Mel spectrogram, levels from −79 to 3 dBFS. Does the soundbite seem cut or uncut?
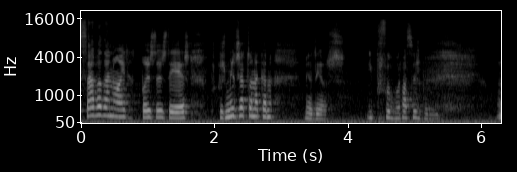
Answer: cut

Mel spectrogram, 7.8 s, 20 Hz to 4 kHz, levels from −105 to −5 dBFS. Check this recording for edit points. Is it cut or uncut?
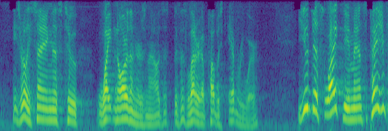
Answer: uncut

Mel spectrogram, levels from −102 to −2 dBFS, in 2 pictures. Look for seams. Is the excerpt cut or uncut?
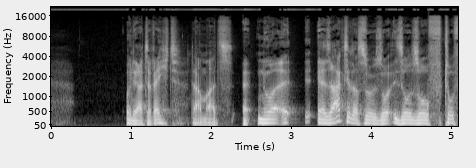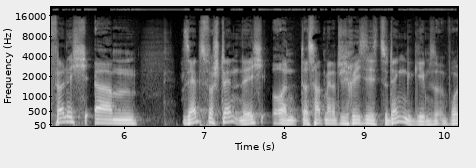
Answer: uncut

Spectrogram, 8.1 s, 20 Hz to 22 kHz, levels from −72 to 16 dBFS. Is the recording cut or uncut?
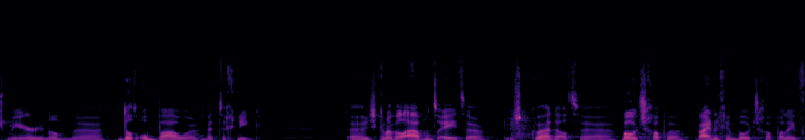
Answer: cut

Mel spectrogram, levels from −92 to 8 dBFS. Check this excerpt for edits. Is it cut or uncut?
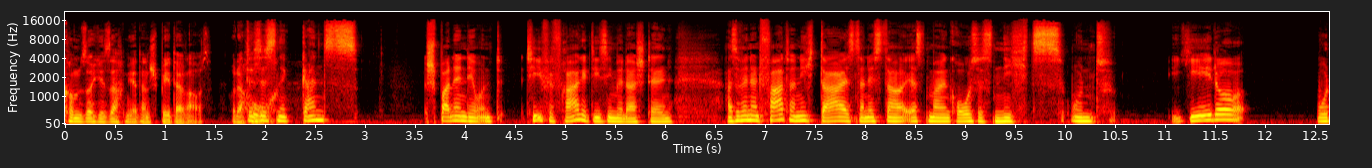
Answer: uncut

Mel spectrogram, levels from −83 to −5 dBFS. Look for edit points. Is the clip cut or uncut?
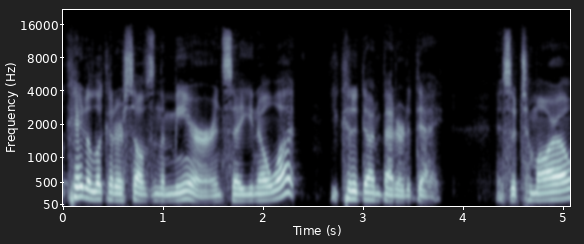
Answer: uncut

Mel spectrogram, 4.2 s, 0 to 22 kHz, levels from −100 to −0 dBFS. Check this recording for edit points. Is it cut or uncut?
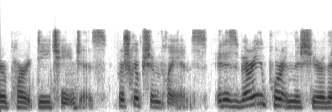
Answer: cut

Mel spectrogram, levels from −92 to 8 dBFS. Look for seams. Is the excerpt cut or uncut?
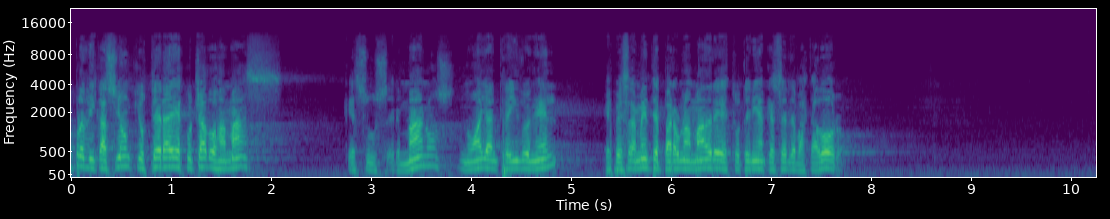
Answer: uncut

